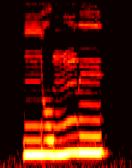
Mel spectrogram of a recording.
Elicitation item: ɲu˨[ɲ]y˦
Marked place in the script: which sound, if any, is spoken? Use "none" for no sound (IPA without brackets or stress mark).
mː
